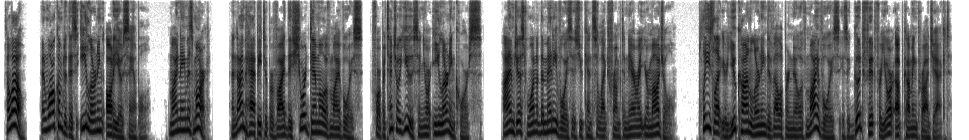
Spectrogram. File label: Formal, voice talent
